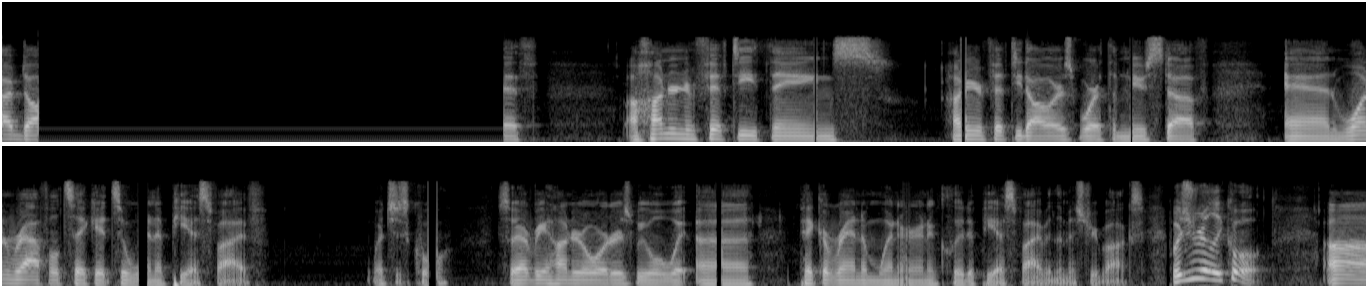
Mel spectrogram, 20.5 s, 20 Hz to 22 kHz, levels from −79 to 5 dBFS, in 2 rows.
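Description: From 0.27 to 3.76 s there's an audio dropout to a faint residue. The speech cuts out abruptly for about 3.5 s and only mains hum remains, about 40 dB down. That's likely an input that went open while the path stayed live.

Then comes unconcealed Bluetooth headset packet loss over the wideband mSBC link, with hard-edged holes at 6.09, 7.19, 8.46 (between "worth of" and "stuff and one raffle"), 11.25, 13.42 (after "which is"), 15.58, 16.95 (after "pick a random") and 18.96 s. Each gap runs 22 to 75 ms. The ones at 16.95 and 18.96 s are scattered short losses that sound choppy rather than like a single clean hole.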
